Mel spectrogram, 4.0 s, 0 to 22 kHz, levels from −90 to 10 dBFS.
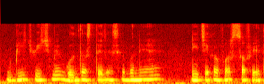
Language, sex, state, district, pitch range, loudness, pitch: Hindi, male, Chhattisgarh, Sukma, 135-150 Hz, -15 LUFS, 140 Hz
